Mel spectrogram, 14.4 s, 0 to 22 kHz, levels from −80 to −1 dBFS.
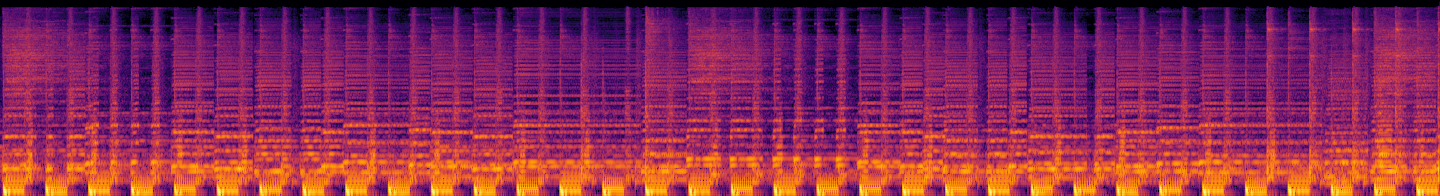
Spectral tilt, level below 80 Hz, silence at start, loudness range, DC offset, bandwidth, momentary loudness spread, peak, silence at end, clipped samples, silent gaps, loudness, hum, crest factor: -5.5 dB/octave; -18 dBFS; 0 s; 0 LU; under 0.1%; 19.5 kHz; 2 LU; 0 dBFS; 0 s; under 0.1%; none; -17 LUFS; none; 14 dB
